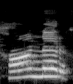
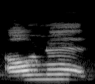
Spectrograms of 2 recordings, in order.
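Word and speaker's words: honour: ஹா, இத சில ரொம்பவே ஹானர் ஹானர் அப்படின்னு ப்ரொனவுன்ஸ் பண்ணுவீங்க. இது ஹானர் கிடையாது, ஆனர். ஹச் வந்து சைலண்ட் தான்.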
